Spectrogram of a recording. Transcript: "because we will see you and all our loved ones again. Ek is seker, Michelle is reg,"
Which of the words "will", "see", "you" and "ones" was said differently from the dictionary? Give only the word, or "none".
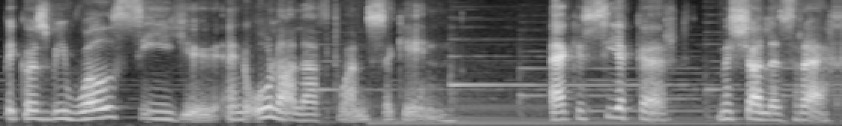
ones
